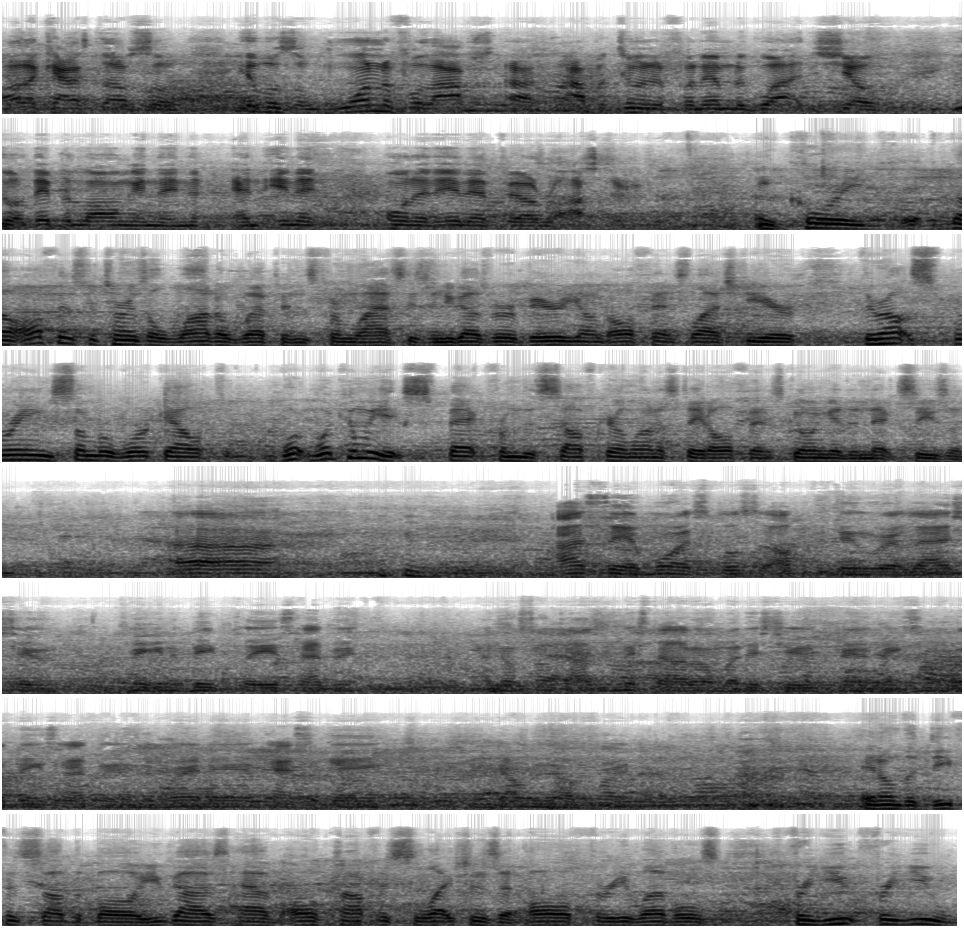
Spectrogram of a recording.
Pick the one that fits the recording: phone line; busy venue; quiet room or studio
busy venue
